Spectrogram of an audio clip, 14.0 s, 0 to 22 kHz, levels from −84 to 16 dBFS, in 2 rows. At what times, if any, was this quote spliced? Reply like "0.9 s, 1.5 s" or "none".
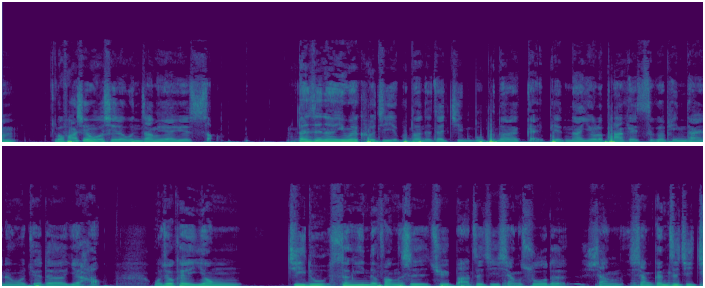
none

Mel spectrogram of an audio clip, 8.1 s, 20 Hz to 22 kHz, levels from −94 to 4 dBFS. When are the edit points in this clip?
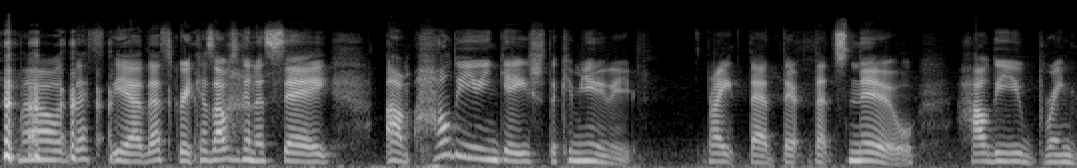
none

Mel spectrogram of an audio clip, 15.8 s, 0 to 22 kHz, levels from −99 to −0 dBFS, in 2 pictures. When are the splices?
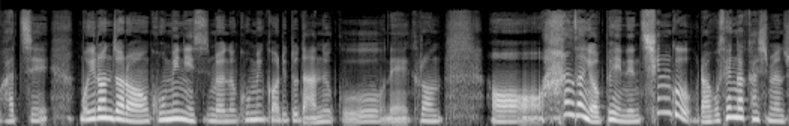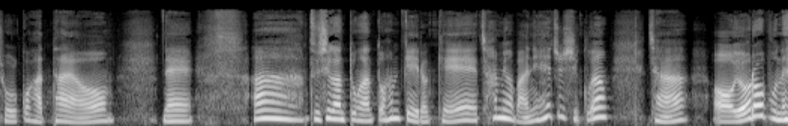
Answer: none

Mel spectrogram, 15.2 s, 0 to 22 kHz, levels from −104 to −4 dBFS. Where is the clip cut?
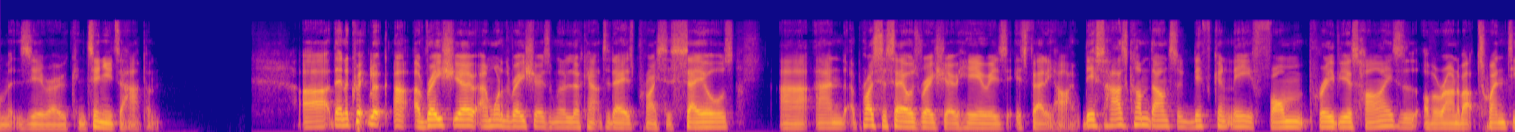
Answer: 10.8 s

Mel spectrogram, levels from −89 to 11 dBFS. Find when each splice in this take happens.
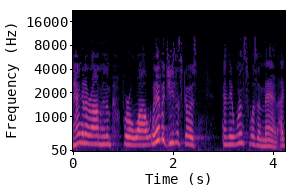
1.5 s

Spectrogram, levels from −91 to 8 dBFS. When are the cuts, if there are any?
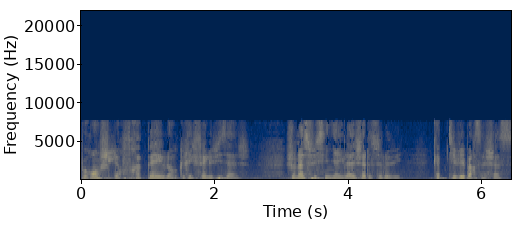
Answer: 3.1 s

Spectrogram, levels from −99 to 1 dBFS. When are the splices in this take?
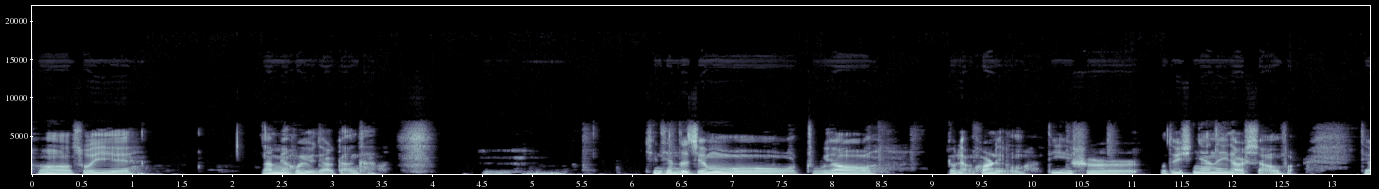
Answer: none

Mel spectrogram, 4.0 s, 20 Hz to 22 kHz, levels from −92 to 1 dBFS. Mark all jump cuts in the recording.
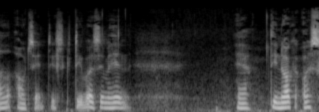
none

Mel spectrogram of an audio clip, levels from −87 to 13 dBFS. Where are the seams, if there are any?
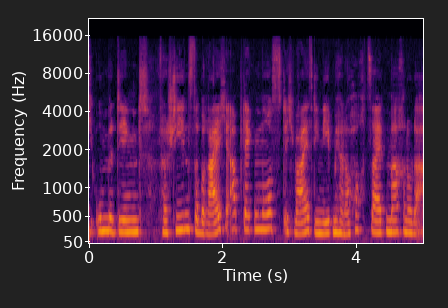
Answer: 3.3 s

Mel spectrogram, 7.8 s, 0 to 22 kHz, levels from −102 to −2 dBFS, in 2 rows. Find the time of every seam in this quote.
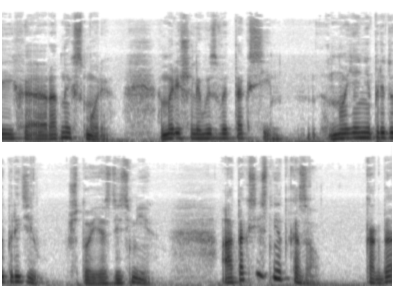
none

